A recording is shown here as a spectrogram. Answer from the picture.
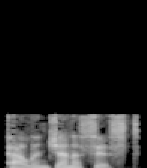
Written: palingenesist

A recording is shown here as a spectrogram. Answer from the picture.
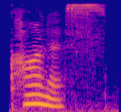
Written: conus

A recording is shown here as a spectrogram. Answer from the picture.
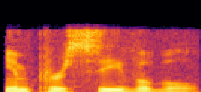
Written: imperceivable

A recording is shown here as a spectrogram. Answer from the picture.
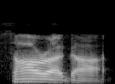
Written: saragat

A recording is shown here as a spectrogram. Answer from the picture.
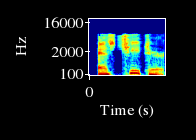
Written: escheator

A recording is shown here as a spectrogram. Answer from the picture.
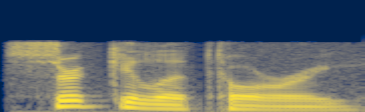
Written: circulatory

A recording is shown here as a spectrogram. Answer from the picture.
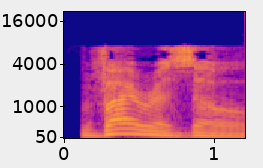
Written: virazole

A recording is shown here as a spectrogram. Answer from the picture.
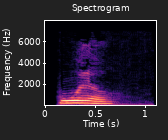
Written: hwyl

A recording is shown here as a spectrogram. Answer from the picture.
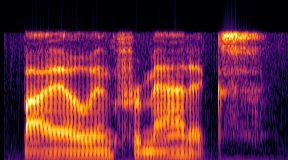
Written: bioinformatics

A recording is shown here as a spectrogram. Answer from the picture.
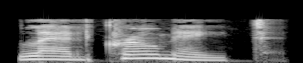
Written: lead chromate

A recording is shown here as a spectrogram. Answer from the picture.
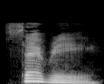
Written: seri

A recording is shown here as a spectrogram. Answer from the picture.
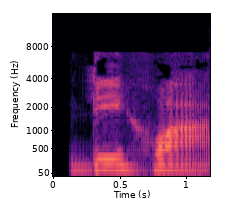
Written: dihua

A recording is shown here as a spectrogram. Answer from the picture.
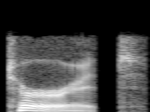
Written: turret

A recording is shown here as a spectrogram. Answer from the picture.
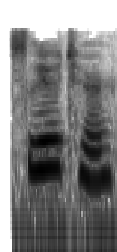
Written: sluter

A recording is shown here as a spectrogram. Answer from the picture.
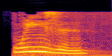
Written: weazen

